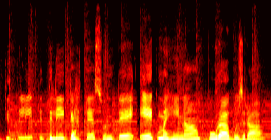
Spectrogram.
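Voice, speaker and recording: A young woman student with a high voice speaks slowly and deliberately. She recites verse in a measured, expressive way. Faint music sits under her voice. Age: young adult. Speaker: university student, interviewee. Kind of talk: interview answers and poem recitation.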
